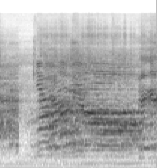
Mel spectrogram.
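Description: A group of voices speaking together in a drawn-out, sing-song way, starting after a brief dip in sound near the start.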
